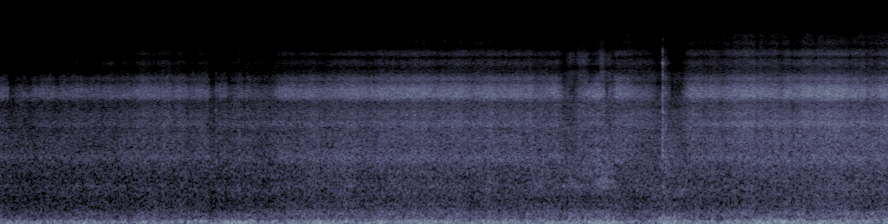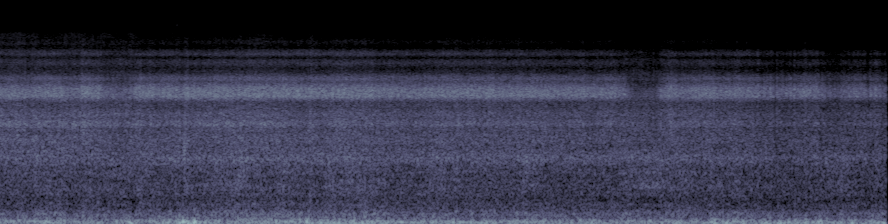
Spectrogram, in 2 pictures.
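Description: Wind rushes loudly past a fast-moving bicycle.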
